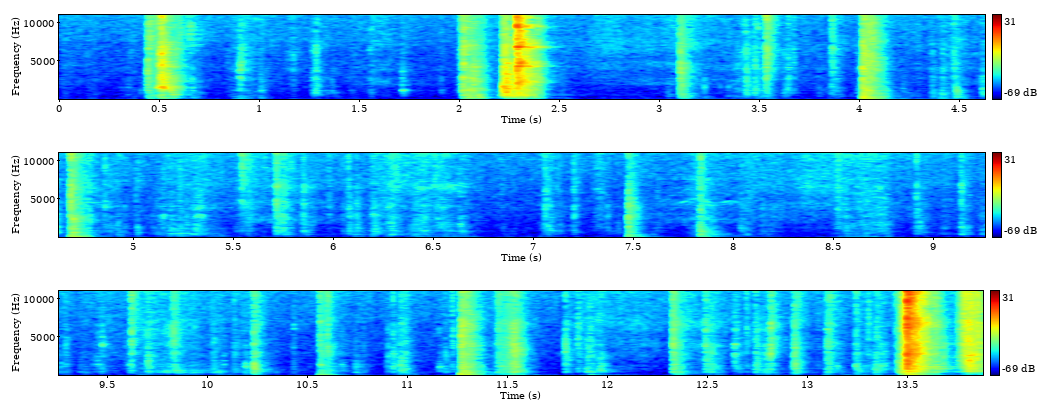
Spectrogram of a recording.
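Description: Hands knock and rattle a plastic casing.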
